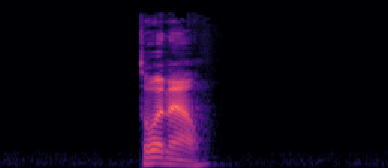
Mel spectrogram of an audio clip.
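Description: A young man lets out a short, loud exclamation close by.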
